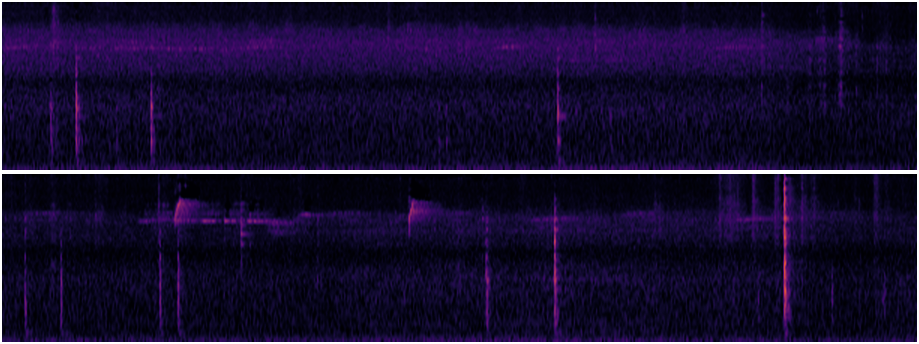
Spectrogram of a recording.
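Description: Metal shears snip with sharp clicks.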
